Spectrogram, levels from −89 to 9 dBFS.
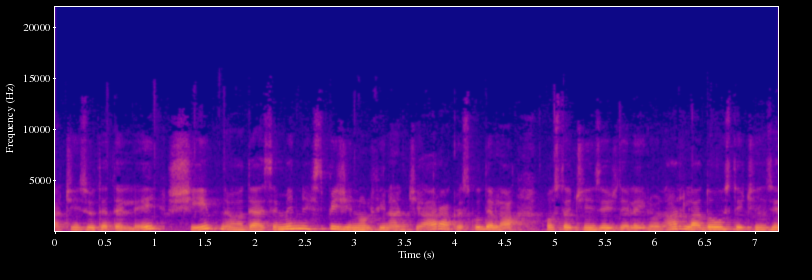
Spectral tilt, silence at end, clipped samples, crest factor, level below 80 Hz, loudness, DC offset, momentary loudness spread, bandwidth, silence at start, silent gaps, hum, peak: -6.5 dB/octave; 0 s; under 0.1%; 16 dB; -54 dBFS; -21 LUFS; under 0.1%; 6 LU; 13 kHz; 0 s; none; none; -6 dBFS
